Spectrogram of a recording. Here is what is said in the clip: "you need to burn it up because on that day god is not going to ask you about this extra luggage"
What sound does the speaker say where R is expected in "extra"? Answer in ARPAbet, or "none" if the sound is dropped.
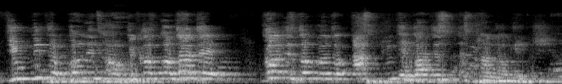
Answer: none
